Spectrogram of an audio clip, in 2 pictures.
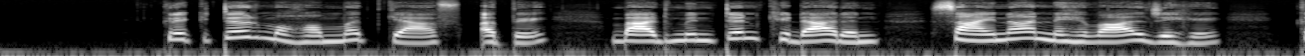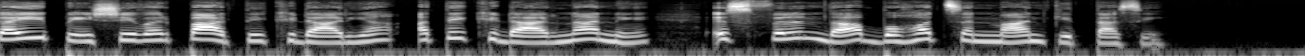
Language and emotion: Punjabi, neutral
